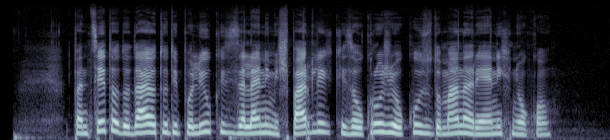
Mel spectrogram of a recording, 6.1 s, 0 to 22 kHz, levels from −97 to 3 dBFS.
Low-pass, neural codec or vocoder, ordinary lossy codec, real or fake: 19.8 kHz; none; none; real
